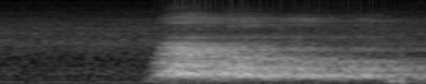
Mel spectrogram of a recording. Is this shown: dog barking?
yes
